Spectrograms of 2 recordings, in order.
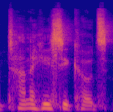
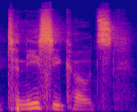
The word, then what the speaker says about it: Ta-Nehisi Coates: amount of time i didn't even know how to pronounce his name so if in this video you hear me say tanisi codes that's just force a habit but i'm pretty sure i have it down just two to summarize the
